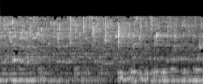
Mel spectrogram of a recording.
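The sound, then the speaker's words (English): Water runs down household drains in a continuous, rushing, gurgling flow with no voices. “Is that what you hear from your drains?”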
